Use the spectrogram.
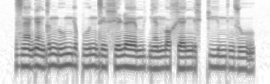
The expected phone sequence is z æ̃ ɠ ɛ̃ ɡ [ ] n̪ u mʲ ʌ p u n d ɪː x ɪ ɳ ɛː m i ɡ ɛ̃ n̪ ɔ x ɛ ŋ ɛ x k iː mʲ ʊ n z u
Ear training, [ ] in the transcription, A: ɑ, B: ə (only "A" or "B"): B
